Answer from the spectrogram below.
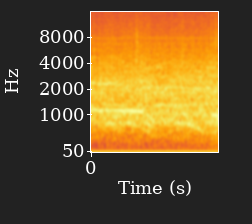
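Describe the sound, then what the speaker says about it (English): A football crowd at a 1994 high school game, Buckeye Local vs Chardon, roars in a loud, sustained wash of cheering and shouting to rally the Panther defense, heard from within the stands. "The Panther crowd's trying to get the defense up."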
